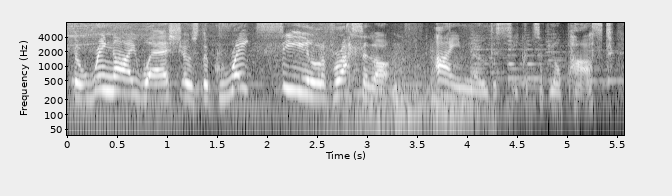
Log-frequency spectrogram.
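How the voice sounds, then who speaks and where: An actress playing a regal, scheming alien villain in an audio drama, stately and portentous. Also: female voice, fairly high pitch, expressive, unhurried. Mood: grandly menacing. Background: dramatic music.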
